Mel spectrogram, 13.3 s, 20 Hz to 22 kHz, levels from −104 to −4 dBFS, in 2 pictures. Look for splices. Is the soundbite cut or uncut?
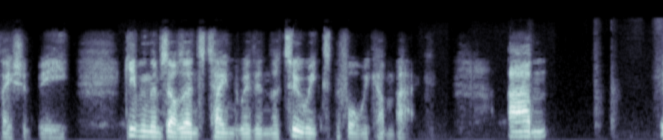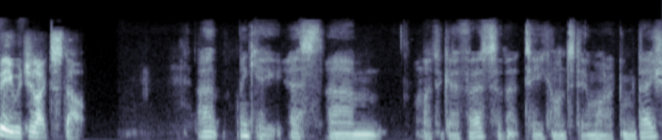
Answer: uncut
